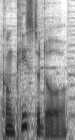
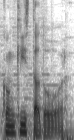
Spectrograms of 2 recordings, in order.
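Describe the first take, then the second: First: The word is said with an English accent. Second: The word is said with a Spanish accent. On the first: "when I say it with my accent" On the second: "their pronunciation would be closer to conquistador"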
